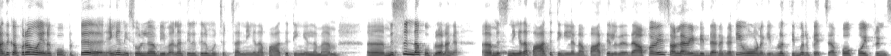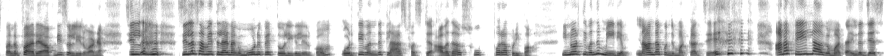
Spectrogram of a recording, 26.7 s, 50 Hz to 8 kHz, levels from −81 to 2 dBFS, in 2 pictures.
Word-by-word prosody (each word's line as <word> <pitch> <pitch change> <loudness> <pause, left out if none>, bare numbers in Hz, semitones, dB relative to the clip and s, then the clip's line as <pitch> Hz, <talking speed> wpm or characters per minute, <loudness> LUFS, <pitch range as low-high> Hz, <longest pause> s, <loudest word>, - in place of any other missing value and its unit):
அதுக்கப்புறம் 285 +4 +4
என்னை 250 -1 +1
கூப்பிட்டு, 265 +1 0 0.4
"எங்க 260 +5 +1
நீ 245 - 0
சொல்லு." 230 +2 0
அப்படிம்ப. 215 -2 -3
நான் 240 0 -4
திரு 240 -1 -2
திருன்னு 235 -1 -1
முழிச்சுட்டு, 200 -2 -10
சார்! 195 -1 -5
நீங்கதான் 185 +2 -8
பாத்துட்டீங்கள 195 -3 -5
மேம். 180 0 -5 0.5
அ - - -2 0.3
மிஸ்ன்னு 300 +5 +4
தான் 305 - +3
கூப்பிடுவோம் 205 -6 -1
நாங்க. 155 -2 -7 0.4
அ - - +2
மிஸ் 250 - 0
நீங்க 215 -1 +1
தான் 270 0 -3
பாத்துட்டீங்கள 215 -7 -2
நான் 185 -1 -7
பாத்து 200 +4 -3
எழுதுறத, 195 -1 -5
அப்பவே 260 +6 0
சொல்ல 240 +1 +3
வேண்டியதுதானேங்காட்டி. 215 0 -2
"ஓ! - - +1
உனக்கு 205 -1 -6
இவ்ளோ 225 +4 -2
திமிரு 255 +3 -4
பேச்சா? 195 -1 -6
போ 230 - 0 0.2
போய் 240 +1 0
பிரின்சிபால 235 +1 -4
பாரு!" 235 -2 +6
அப்படி 220 +5 -4
சொல்லிருவாங்க. 190 -7 -2 0.4
சில 335 -1 +6 0.6
சில 345 - +7 0.2
சமயத்துல 340 -4 +5
நாங்க 260 -2 0
3 330 +2 +2
பேர் 320 0 -3
தோழிகள் 225 -3 -2
இருப்போம். 180 +9 -6 0.3
ஒருத்தி 250 +6 0
வந்து 260 +4 -4
கிளாஸ் 245 +2 -1
1 210 0 -5 0.2
அவதான் 240 +7 -1
சூப்பரா 285 +1 -3
படிப்பா. 215 -3 -4 0.5
இன்னொருத்தி 345 +2 +3
வந்து 390 +8 +3
மீடியம். 230 -5 -2 0.2
நான் 300 +3 +5
தான் 340 -1 +1
கொஞ்சம் 225 -5 -4
மக்கு 205 +3 -5
ஆச்சே! 250 0 -8 1.0
ஆனா 410 - +7
ஃபெயில்லாம் 380 0 +6
ஆக 250 -3 0
மாட்டேன். 205 +2 -2
இந்த 265 +1 -1
ஜஸ் 260 +1 0
235 Hz, 160 wpm, -22 LUFS, 205-275 Hz, 1.0 s, சில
